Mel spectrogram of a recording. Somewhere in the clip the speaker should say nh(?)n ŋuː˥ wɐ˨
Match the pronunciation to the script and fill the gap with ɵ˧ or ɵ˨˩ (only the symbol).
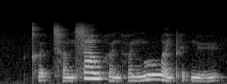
ɵ˧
